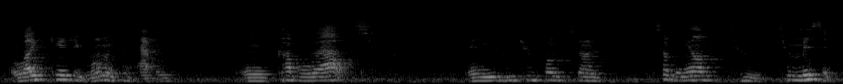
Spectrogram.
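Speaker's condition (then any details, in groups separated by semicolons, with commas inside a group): Cerebral palsy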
